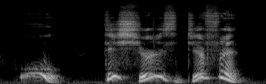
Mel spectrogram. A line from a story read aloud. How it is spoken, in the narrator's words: Trent exclaimed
